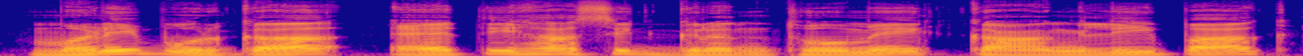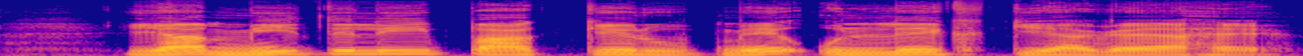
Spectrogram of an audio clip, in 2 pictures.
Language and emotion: Hindi, neutral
